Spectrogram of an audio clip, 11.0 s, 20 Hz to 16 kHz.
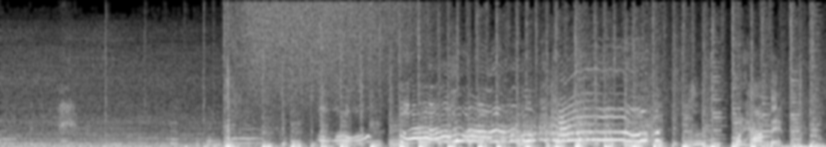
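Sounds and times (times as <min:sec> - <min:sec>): cartoon vehicle motor hum: 0:00.0 - 0:09.6
music with strong beat: 0:01.9 - 0:11.0.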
